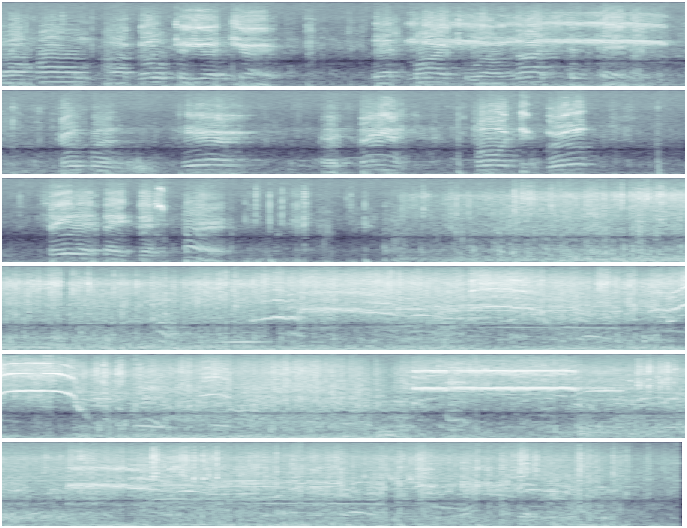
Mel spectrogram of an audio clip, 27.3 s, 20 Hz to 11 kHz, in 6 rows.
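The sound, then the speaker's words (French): Old archival recording from 7 March 1965 of a march meant to be peaceful, going from Selma to Montgomery, Alabama, erupting into violence: voices at first, then a loud, chaotic roar of crowd noise with screams and shrill cries rising over the din. “Alors, ce que vous entendez là, c'est tout simplement euh, ce qui est censé être une marche pacifique allant de Selma jusqu'à Montgomery, dans, en Alabama.”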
